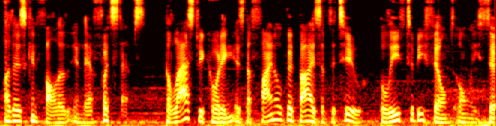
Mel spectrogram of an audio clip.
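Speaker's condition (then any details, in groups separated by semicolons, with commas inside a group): No condition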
